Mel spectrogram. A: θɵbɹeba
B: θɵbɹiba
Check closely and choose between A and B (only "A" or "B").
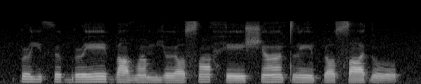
A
